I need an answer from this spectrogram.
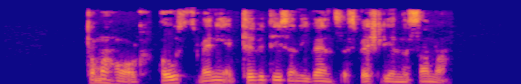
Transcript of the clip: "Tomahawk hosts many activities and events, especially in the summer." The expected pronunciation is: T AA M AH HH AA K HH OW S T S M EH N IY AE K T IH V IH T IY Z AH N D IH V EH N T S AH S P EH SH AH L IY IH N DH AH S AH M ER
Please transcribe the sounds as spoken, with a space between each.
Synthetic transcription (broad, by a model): T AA M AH HH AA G HH OW S T S M EH N IY AE K T IH V IH T IY Z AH N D IH V EH N T S AH S P EH SH AH L IY IH N DH AH S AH M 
